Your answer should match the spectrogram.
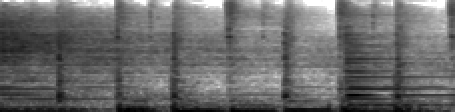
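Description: Live jazz band playing: a crashed cymbal rings over the drum kit while upright bass notes pulse low underneath, the full band having just come in after a drum passage.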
